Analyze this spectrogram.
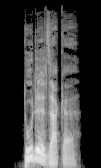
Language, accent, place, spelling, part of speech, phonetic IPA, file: German, Germany, Berlin, Dudelsacke, noun, [ˈduːdl̩ˌzakə], De-Dudelsacke.ogg
- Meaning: dative singular of Dudelsack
